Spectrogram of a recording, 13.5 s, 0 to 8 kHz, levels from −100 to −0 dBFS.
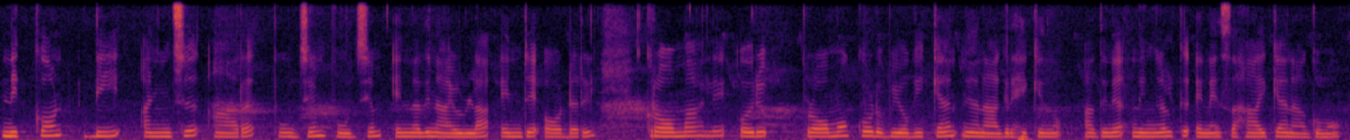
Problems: background sounds at intervals, low volume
